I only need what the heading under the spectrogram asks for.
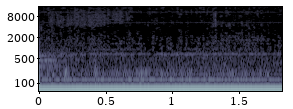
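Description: Servants pour water steadily into six basins of 100 liters each, 600 liters in all, at a wedding feast: a continuous splashing, gurgling rush at moderate volume with no voices.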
